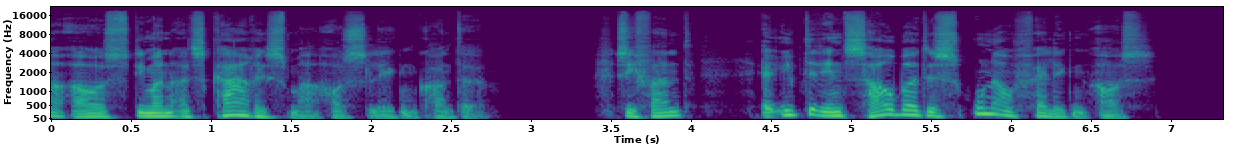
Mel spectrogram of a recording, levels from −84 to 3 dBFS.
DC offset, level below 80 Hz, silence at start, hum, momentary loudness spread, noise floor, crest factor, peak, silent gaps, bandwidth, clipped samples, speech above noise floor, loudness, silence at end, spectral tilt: under 0.1%; -46 dBFS; 0 s; none; 12 LU; -90 dBFS; 18 dB; -8 dBFS; none; 19 kHz; under 0.1%; 64 dB; -26 LUFS; 0.45 s; -5.5 dB/octave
